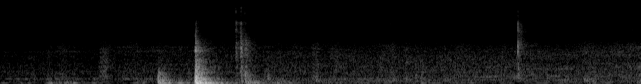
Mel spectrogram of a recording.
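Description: A few dull knocks and thumps, the loudest about two seconds in, then a single sharp click about five seconds in, over low room background.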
